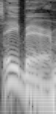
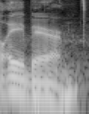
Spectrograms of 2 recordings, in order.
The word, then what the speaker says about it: Hebert: I'm from Louisiana, so my last name is pronounced Hebert. My name's Kyle Hebert, and I am best known as the narrator from Dragon Ball Z.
